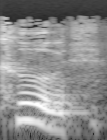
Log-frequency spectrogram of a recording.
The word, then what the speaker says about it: cwm: Coom, the deeping coom, it's Celtic for deep valley. It shows up, it's spelled C-W-M in Welsh, but it's in parts of Mount Everest are called the coom and so forth, where you would stop.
